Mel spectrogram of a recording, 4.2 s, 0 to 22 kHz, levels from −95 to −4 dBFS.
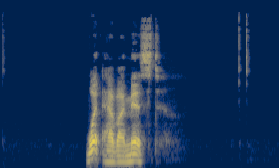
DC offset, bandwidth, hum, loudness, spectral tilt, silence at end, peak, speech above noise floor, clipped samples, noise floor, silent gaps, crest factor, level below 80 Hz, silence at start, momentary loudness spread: under 0.1%; 16 kHz; none; -22 LUFS; -3 dB/octave; 1.8 s; -4 dBFS; over 69 dB; under 0.1%; under -90 dBFS; none; 24 dB; -70 dBFS; 1.3 s; 22 LU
